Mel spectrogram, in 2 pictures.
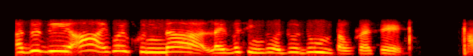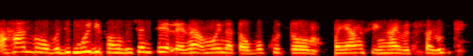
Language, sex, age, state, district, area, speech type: Manipuri, female, 18-30, Manipur, Senapati, rural, conversation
